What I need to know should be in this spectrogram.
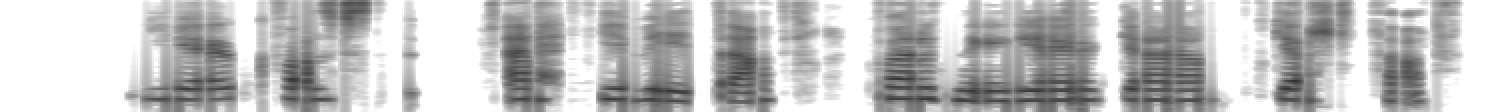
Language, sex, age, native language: Icelandic, female, 12, Icelandic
